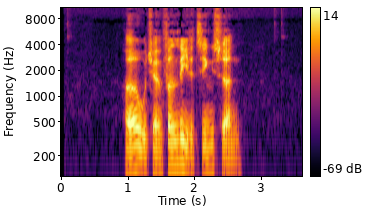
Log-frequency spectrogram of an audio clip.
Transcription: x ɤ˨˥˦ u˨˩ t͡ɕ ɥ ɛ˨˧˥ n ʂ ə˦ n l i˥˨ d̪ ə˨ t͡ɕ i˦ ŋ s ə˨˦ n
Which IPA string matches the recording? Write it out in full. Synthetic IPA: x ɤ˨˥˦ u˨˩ t͡ɕʰ ɥ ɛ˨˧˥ n f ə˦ n l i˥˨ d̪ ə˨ t͡ɕ i˦ ŋ ʂ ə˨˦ n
